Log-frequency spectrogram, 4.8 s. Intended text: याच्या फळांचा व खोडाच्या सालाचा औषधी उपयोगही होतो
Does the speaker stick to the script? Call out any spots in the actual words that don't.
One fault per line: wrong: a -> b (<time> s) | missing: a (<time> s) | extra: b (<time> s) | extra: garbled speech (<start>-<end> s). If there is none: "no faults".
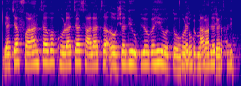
extra: garbled speech (3.6-4.6 s)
